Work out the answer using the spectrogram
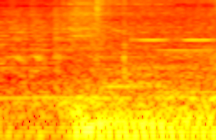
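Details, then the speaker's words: Ford Escape petrol engine starting after repair of a blown-out spark plug (aluminum shavings possibly dropped in cylinders); cranks, catches, settles to an even idle, no misfire, no plug blowing out. "all right, sounds good. Sounds good, sounds real good. Put our hand on the engine, and it doesn't feel like it's misfiring. I don't hear the spark plug blowing out of there."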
